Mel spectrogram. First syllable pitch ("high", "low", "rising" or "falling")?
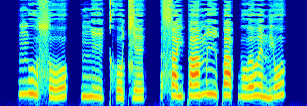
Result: falling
